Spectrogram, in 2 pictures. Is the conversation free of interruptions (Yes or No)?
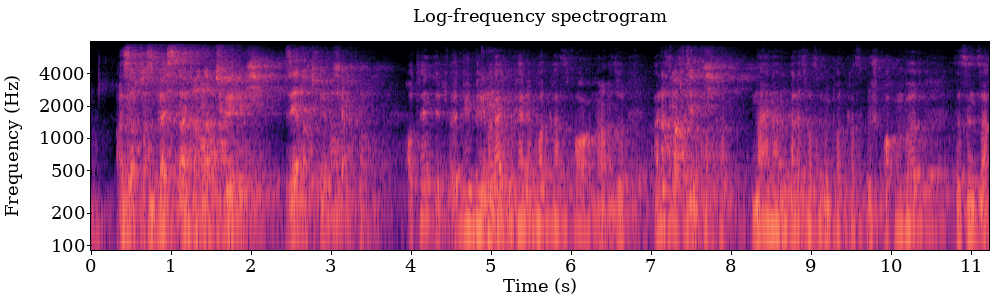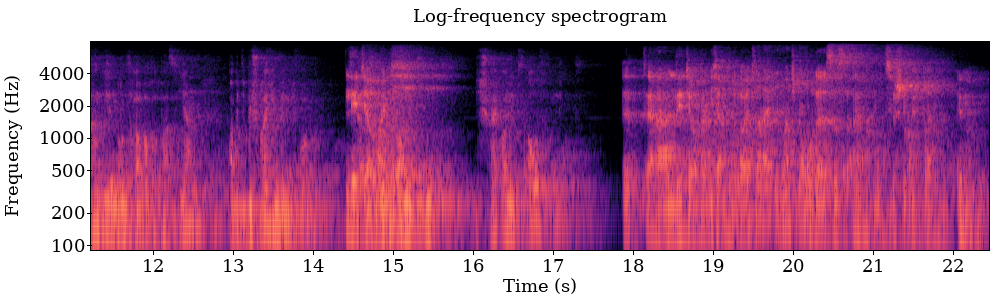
No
